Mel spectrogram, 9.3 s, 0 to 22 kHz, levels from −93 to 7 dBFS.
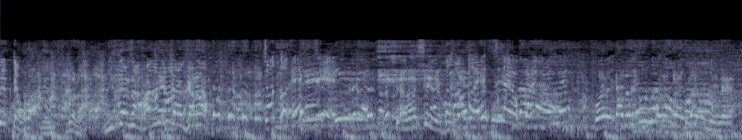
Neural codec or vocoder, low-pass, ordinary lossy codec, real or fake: codec, 16 kHz, 16 kbps, FreqCodec, smaller model; none; none; fake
